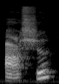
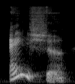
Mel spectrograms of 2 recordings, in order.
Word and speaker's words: Aisha: So if someone is approaching you, would you rather them to say your name like Asha or Asia, or would you want them to say Aisha? That's how you pronounce my name, Aisha.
